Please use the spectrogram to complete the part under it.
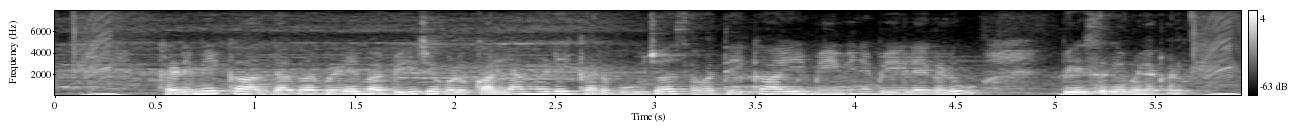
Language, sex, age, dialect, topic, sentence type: Kannada, female, 18-24, Central, agriculture, statement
